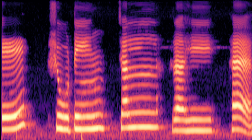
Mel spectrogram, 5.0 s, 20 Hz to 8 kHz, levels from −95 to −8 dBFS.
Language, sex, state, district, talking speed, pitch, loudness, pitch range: Hindi, female, Punjab, Fazilka, 60 wpm, 265 Hz, -13 LUFS, 240-300 Hz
